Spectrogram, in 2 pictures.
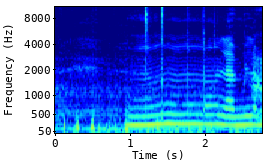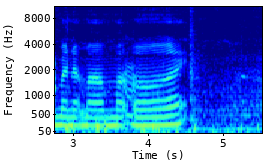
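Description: A baby coos softly close by.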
